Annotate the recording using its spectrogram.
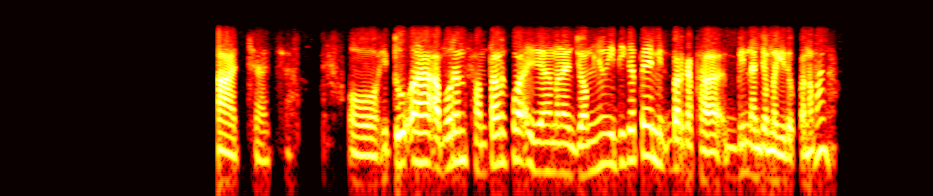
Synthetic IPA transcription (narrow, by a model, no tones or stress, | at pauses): atːʃʰaːtːt͡ʃʰa | ɔɦit̪uʔaːbɔɾɛnsant̪aɽkɔwaʔmanɛd͡ʒɔmɲuid̪ikat̪ɛmit̪̚baɾkat̪ʰabinaɲd͡ʒɔmlaɡid̪ɔʔ̚kanamaŋa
